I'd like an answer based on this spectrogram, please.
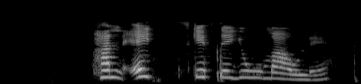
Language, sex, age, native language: Icelandic, female, 8, German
